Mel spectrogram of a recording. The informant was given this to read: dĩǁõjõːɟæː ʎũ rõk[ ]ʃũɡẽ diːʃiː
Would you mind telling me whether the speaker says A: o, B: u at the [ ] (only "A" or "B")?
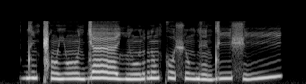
A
